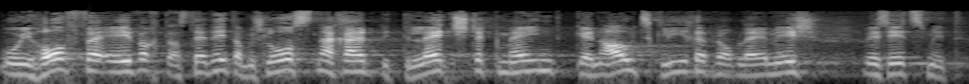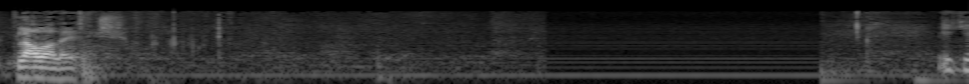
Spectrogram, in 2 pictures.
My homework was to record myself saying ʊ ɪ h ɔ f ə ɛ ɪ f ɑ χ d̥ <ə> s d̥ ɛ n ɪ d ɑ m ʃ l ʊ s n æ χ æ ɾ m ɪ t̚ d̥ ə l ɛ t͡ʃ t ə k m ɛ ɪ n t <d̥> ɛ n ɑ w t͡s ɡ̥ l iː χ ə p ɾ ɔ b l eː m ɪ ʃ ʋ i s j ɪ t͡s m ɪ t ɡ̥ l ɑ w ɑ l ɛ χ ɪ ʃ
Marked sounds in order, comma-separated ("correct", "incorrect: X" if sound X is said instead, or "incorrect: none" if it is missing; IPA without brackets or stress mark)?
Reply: incorrect: ɑ, incorrect: ɡ̥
